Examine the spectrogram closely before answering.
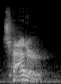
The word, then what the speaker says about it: Chatr: They've decided to launch Chatter, another discount brand. And if you follow Flickr, it's spelled the same way. Apparently, we've abandoned the letter E. CHATR.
